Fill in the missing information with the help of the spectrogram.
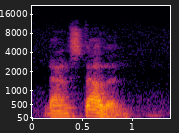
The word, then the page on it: Nanstallon: English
